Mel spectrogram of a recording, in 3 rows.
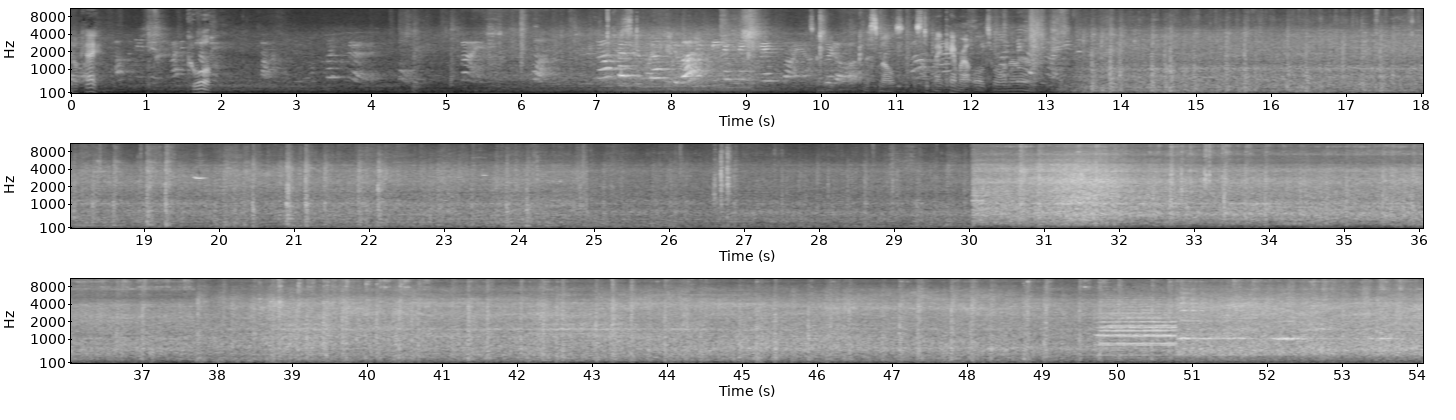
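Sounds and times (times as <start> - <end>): train wheels clicking over rail joints: 12.8 - 54.0.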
